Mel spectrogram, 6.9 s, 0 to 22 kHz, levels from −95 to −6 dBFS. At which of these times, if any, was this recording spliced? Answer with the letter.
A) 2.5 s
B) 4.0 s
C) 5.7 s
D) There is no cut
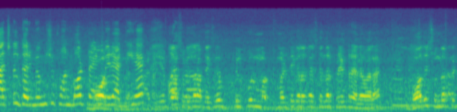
A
